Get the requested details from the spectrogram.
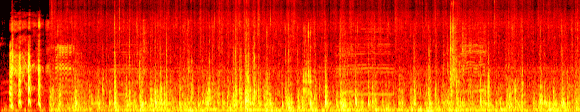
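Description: Sheep hooves trample through wet grass and leaves.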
